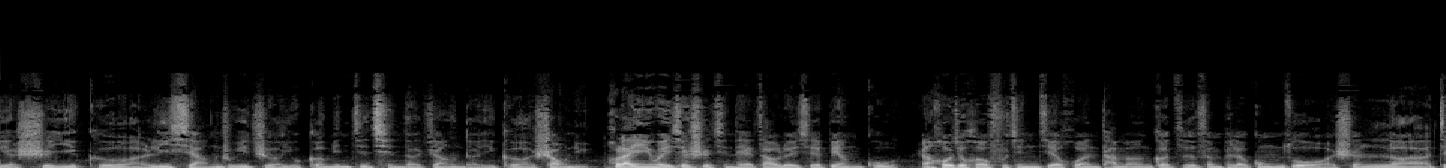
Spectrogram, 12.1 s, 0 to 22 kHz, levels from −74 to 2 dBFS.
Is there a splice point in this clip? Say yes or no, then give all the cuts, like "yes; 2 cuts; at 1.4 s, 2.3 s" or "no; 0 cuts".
no; 0 cuts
